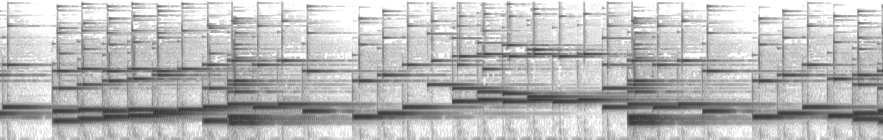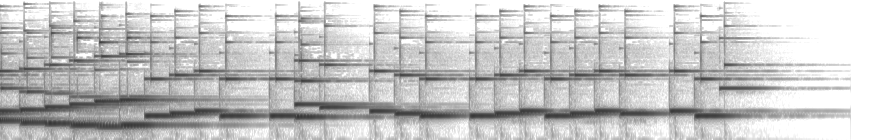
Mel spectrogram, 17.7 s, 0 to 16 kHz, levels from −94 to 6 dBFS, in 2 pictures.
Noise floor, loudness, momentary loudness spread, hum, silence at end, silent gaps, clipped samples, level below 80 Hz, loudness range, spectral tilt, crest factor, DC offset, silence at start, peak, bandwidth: -60 dBFS; -20 LUFS; 6 LU; none; 1.1 s; none; under 0.1%; -74 dBFS; 2 LU; 0.5 dB/octave; 18 dB; under 0.1%; 0 s; -4 dBFS; 15.5 kHz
